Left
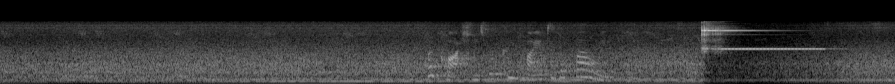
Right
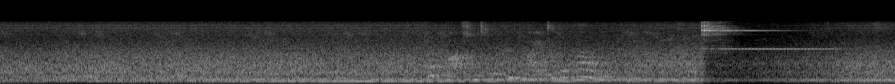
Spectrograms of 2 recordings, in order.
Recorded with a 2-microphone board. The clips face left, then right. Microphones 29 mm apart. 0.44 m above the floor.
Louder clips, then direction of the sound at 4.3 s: Left 4 dB; 35° left (ahead or behind).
